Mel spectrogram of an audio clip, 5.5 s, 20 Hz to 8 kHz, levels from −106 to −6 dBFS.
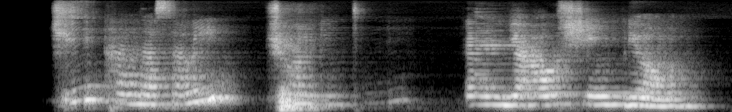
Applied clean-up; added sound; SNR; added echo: neural mask model DeepFilterNet 3.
